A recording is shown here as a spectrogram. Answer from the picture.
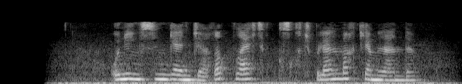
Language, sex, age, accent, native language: Uzbek, female, 12-17, Farg'ona, Uzbek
